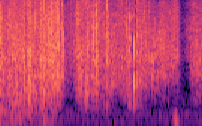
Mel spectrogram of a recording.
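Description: A paper letter crumpled by hand gives a close, crackling crinkle in a few quick bursts with short gaps between, ending in a soft dull thump.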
